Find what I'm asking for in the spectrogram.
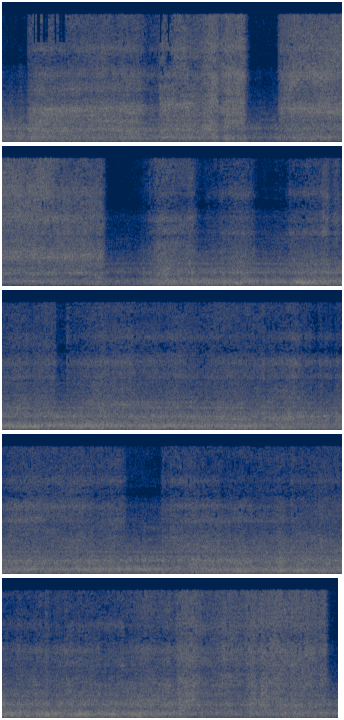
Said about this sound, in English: Let's see if we can try and sand this thing without killing it.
